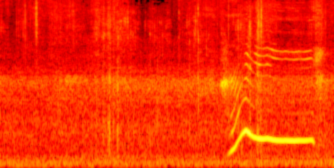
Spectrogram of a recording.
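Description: A single high-pitched vocal call about three seconds in: the voice slides quickly upward, then holds one high note for about a second before stopping, over a steady low outdoor rumble.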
